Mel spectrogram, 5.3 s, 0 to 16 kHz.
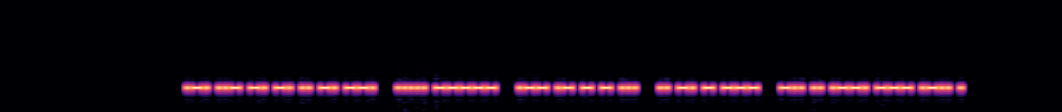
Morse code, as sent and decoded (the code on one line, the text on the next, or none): .-. ..- -. -. .. -. --. / ..... ----- / .-- .- - - ... / .. -. - --- / -.. .. .--. --- .-.. .
RUNNING 50 WATTS INTO DIPOLE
